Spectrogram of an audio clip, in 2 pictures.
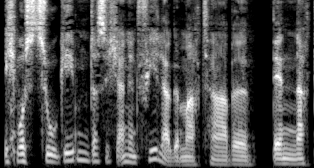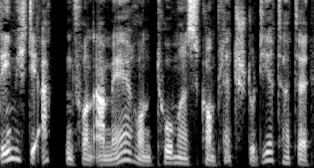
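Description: A man's voice: deep voice, big pitch swings, moderate pace, slightly rough, dry recording, studio quality, heavily acted. A man voicing a composed, educated countess who explains things precisely, like a medical expert, in an audiobook. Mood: matter-of-fact.

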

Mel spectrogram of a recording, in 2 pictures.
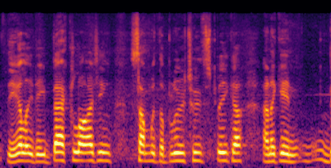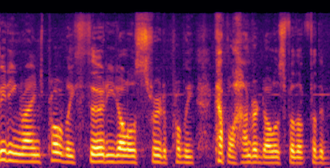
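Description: A man's voice: fairly high pitch, a little mellow. A middle-aged man, walking through a large warehouse and giving a chatty, upbeat auction preview full of "uh" fillers. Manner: chatty and upbeat, many "uh" fillers, calls listeners folks. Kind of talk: casual walk-and-talk sales tour. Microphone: handheld camera while walking.

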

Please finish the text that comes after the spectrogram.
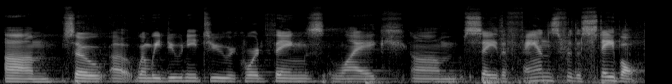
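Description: Halting bright-voiced man in a reverberant hall. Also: medium pitch, fairly even intonation, slight background noise. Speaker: panelist, radio play producer. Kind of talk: casual panel talk. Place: large convention meeting room, panel table. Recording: hall reverb, convention room PA.

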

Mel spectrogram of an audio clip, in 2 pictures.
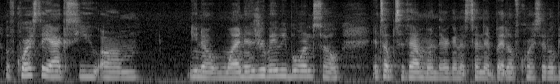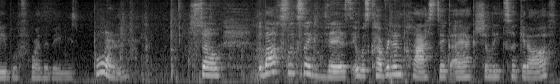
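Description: A woman's voice: mid-range voice, normal speed, a little hiss or hum. A young woman with a stuffy nose, chatting casually through an unboxing vlog in her bedroom, with lots of fillers as she rambles. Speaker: vlogger. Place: bedroom with a crib, indoors.

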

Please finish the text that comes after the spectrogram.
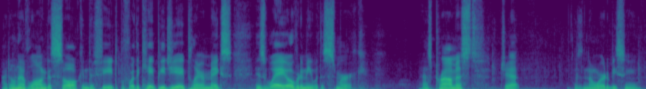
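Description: A man's voice: mid-range voice, steady tone, moderate pace, smooth. A man hosting a let's play, informally reading visual novel narration aloud. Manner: informal, breaks off to comment. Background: background music.

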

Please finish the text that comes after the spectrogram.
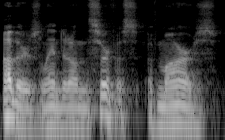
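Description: A man reading a children's science book aloud in an expressive, explanatory storytelling manner. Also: deep voice, moderate pace, husky. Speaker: read-aloud narrator.

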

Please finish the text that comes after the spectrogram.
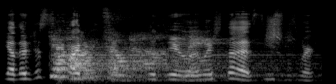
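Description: Bright-voiced young woman, casual chat. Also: a little high, expressive, normal speed, faint music behind. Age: young adult. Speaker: reaction video co-host. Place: small indoor room with gaming setup.

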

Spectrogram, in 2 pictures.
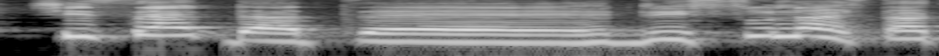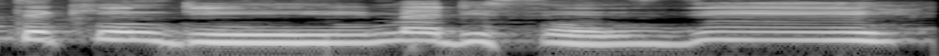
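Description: A woman with a Nigerian accent playing an aging mother who nags and guilt-trips her son, wailing and mixing in pidgin. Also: on the high side. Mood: pleading. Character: aging Nigerian mother, dramatic, nagging, self-pitying. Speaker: mother in a comedy skit. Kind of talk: skit acting.

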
